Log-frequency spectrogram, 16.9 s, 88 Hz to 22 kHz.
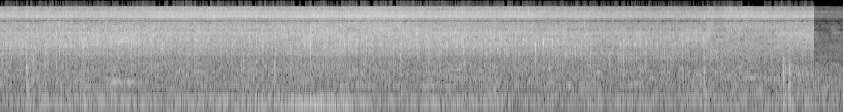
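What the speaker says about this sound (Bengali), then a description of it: "জাস্ট একটু 1 মিনিট করে ভেজে নেব, কড়া করে ভাজবো না।" Hilsa fish frying lightly in mustard oil in a pan, a steady loud sizzle running without a break and cutting off sharply just before the end.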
